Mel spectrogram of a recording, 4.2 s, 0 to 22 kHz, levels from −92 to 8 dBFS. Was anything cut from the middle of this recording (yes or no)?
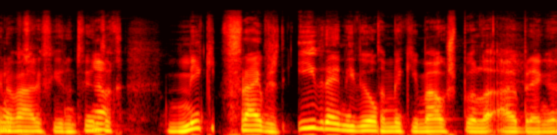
yes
